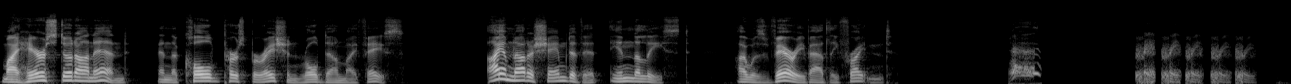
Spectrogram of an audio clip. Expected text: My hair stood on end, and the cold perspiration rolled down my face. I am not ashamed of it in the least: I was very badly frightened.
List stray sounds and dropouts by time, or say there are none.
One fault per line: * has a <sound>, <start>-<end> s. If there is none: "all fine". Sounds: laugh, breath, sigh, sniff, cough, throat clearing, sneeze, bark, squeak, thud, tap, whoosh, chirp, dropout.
* has a bark, 10.1-10.4 s
* has a laugh, 11.4-12.6 s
